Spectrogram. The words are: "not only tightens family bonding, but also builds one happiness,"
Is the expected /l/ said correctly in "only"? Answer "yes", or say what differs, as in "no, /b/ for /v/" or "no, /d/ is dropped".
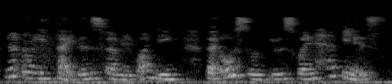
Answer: yes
